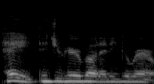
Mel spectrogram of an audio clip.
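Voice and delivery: mock-sarcastic tone. Retelling what a guy named Derek said walking into class: imitating Derek's sarcastic voice. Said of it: "in the most sarcastic voice possible".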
